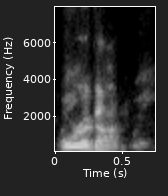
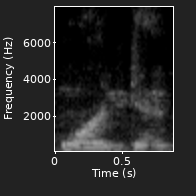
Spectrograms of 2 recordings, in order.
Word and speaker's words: Oregon: i think pacific northwest oregon oregon oregon looks like oregon county no it's oregon oh my god i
